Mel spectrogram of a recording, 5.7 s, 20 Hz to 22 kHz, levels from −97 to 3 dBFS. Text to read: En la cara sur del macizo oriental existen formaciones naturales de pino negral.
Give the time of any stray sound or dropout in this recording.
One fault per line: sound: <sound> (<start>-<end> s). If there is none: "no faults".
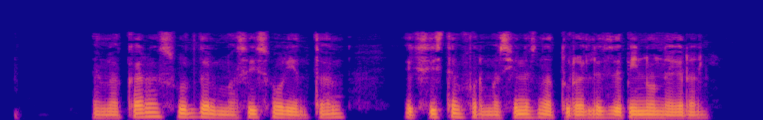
no faults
